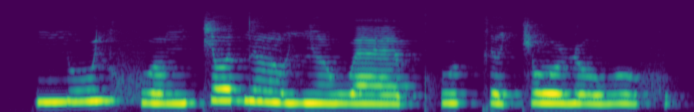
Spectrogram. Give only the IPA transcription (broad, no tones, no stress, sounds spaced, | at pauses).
ɲ u lʲ xʷ ʌ ŋ c ʌ d ə̃ ʊ̯ ʎ ə̃ w æ kʷʰ ɯ k ɾ ɘ c o ɳ o w u xʷ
